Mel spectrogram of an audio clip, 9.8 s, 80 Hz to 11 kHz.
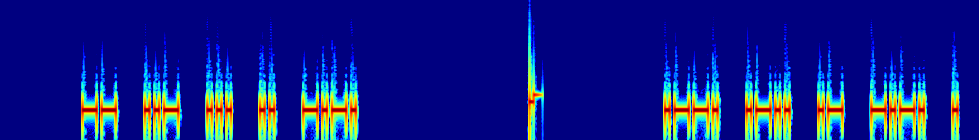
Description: Morse code, heard as a keyed tone, about 25 wpm, spaced as for 18 wpm, 690 Hz. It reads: MUSIC PLACE
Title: 2x Character Spacing - Top 300 Words - 25wpm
